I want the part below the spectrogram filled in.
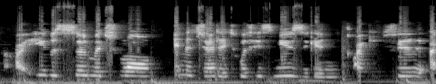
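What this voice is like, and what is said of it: Speaks with a noticeable accent. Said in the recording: “I love your accent.”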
